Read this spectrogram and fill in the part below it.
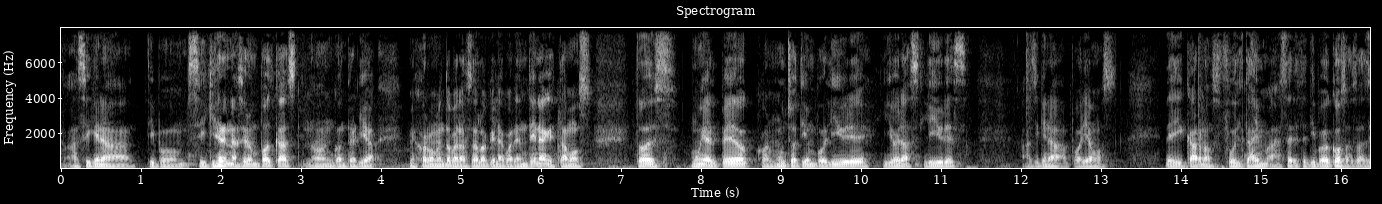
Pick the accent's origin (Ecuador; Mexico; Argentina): Argentina; Santa Fe; now in Rosario, Argentina; yo soy de Santa Fe y vivo en Rosario debido a mis estudios facultativos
